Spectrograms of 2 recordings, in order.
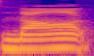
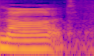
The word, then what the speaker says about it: naught: It's pronounced not, so X naught.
